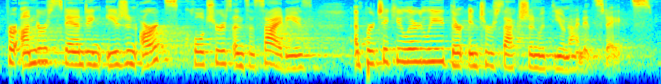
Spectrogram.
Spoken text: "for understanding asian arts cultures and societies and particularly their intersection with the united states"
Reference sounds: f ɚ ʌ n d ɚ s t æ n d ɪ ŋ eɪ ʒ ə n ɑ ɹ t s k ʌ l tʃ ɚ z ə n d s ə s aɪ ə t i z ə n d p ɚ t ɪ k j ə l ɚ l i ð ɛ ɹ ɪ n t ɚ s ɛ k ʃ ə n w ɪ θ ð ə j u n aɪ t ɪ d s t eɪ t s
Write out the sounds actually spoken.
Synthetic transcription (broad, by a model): f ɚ ʌ n d ɚ s t æ n d ɪ ŋ eɪ ʒ ə n ɑ ɹ t s k ʌ l tʃ ɚ z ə n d s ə s aɪ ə t i z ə n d p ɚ t ɪ k j l ɚ l i ð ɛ ɹ ɪ n t ɚ s ɛ k ʃ ə n w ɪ ð ə j u n aɪ t ɪ d s t eɪ t s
